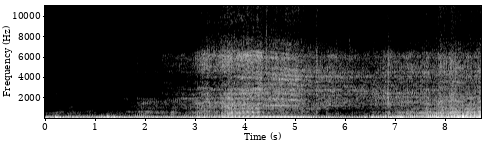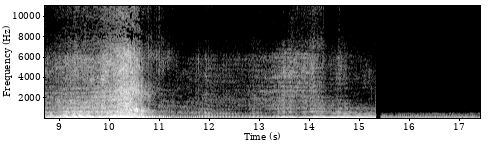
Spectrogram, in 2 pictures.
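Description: Dirt bike engine revving as the bike rides up the dirt track toward the camera, growing louder, loudest as it passes close about ten seconds in, with its pitch dropping as it goes by. It revs again farther off, then the sound cuts off suddenly just before the end.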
